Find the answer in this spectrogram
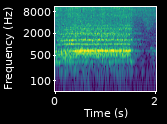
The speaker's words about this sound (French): Aujourd'hui, le Train de la Fraise recrée le voyage du 19e siècle avec une locomotive à vapeur de la moitié du 20e siècle, avec des wagons en bois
